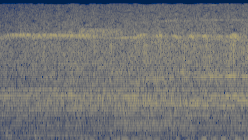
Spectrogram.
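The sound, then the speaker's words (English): A crowd gives the Lord a clap offering, clapping together in a dense, continuous wash of applause that holds steady at an even loudness throughout, with no voices standing out. “I said, give the Lord a clap offering.”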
